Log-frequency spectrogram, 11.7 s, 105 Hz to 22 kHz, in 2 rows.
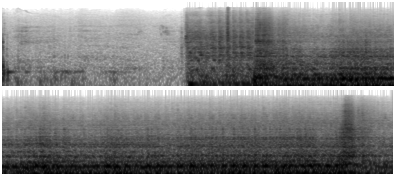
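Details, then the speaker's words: New 481 engine with twin carburetors, fuel pressure restored, fourth test run attempt: cranks briefly, catches cleanly and settles to a steady even idle, no misses or knocks; normal start before warm-up and road test of belts. "oh yeah Fire's up pretty good all right we're going to let it warm up for a minute then we're going to head down the road"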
